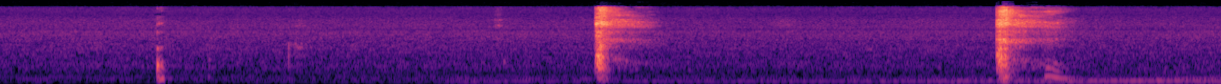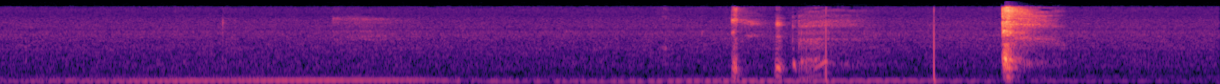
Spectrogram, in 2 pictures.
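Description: Short, sharp hiccup bursts recur irregularly, some close together, with a faint baby fuss between them: ordinary infant hiccups.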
